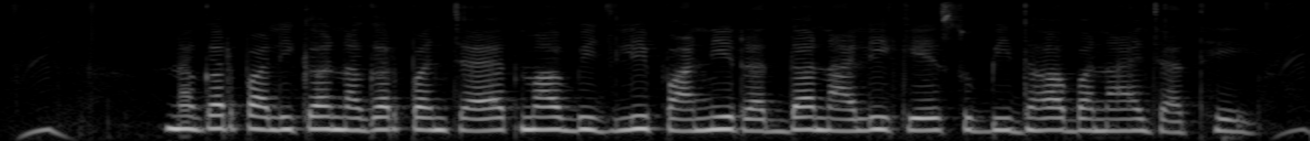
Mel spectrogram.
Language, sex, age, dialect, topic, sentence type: Chhattisgarhi, female, 31-35, Western/Budati/Khatahi, banking, statement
